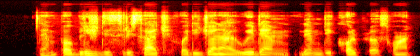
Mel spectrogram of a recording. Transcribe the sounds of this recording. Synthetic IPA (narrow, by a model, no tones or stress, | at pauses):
dɛ̃npabliʃdisɹisɛt͡ʃfɔdəd͡ʒɛnalwidɛ̃mdɛ̃mdikʰɔlpʰlɔswãn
